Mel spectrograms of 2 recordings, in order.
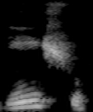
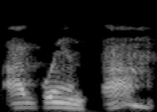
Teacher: Precisei de um guincho. Guincho, esse G e U eu pronuncio num som só, né? Quando eu falo aguentar, eu pronuncio G e U.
